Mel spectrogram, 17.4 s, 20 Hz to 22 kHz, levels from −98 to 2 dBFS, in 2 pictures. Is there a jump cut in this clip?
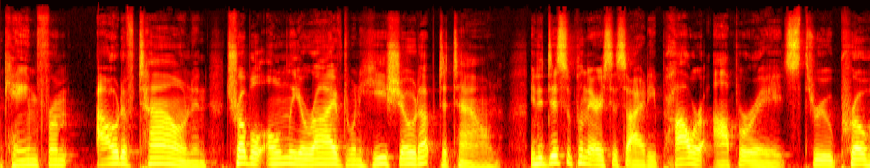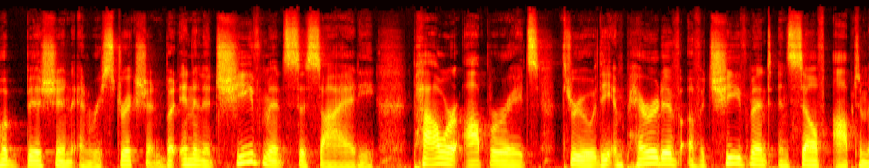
yes; 1 cut; at 5.2 s

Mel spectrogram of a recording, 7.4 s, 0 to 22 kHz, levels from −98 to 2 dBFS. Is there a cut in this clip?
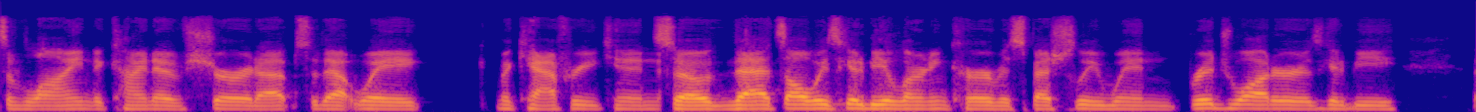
yes; 1 cut; at 3.3 s

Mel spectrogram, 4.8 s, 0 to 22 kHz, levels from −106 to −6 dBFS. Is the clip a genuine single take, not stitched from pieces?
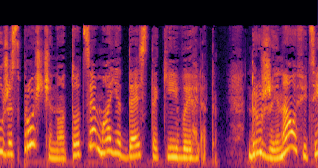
no; 1 cut; at 3.7 s

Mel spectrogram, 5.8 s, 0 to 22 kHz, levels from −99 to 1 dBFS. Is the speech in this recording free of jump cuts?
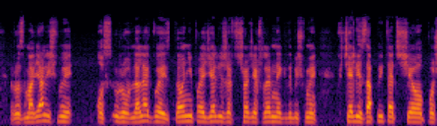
no; 1 cut; at 2.2 s

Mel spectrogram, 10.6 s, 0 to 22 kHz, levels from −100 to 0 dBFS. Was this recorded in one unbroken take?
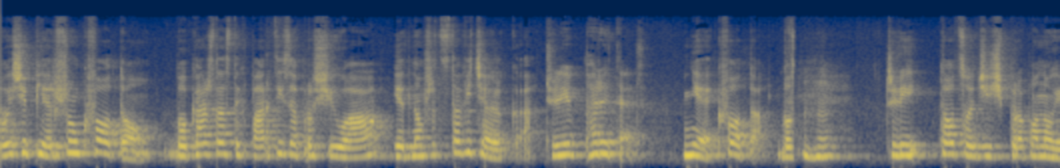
no; 1 cut; at 7.9 s

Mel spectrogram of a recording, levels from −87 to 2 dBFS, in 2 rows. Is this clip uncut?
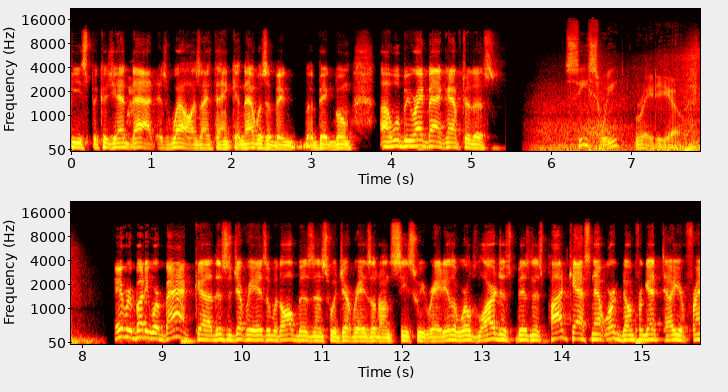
yes; 0 cuts

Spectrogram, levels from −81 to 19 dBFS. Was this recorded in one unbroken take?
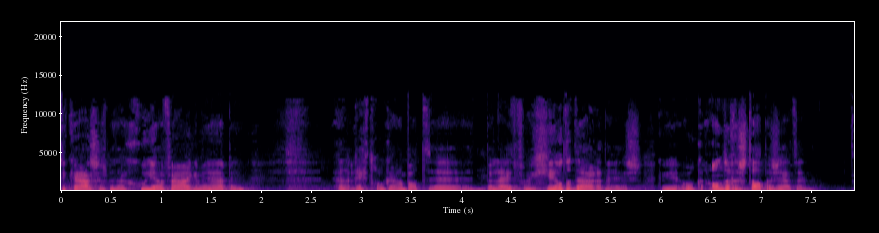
no; 1 cut; at 5.9 s

